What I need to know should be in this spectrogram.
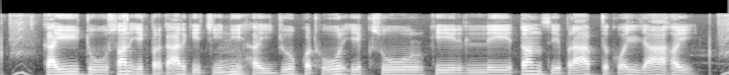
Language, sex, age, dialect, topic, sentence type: Magahi, male, 60-100, Western, agriculture, statement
